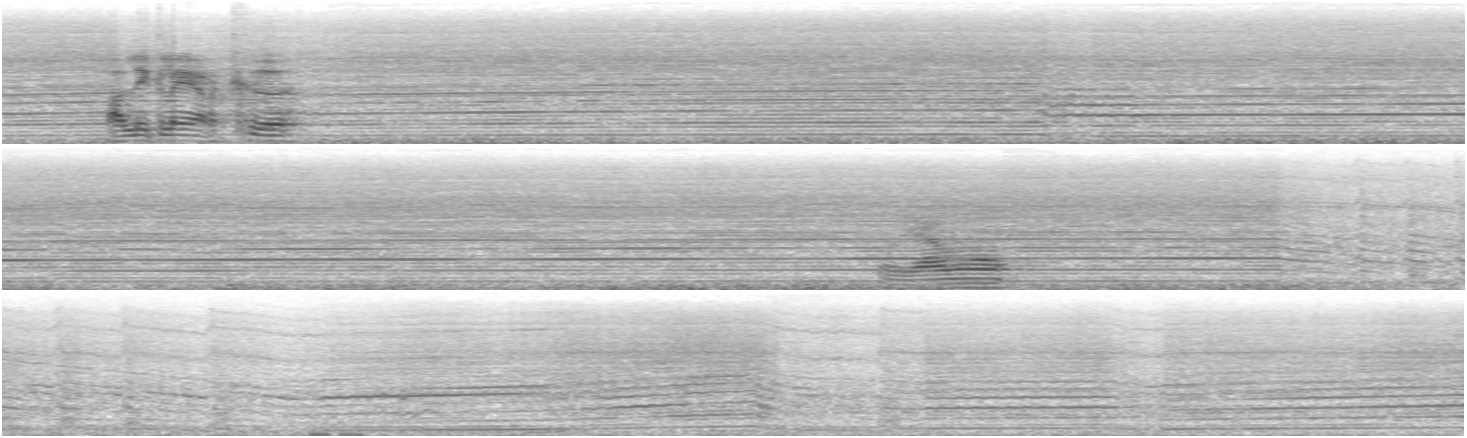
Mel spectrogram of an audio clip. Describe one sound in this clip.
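A racing car engine whines at high revs, rising through the gears and dropping sharply when braking.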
